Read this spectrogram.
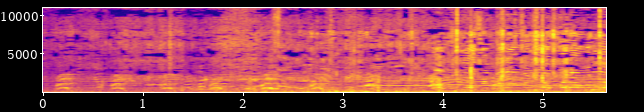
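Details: During a hare chase, hunting dogs yelp in a rapid, fairly regular series of short arched cries, several dogs overlapping and growing denser toward the end over a low rumble.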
